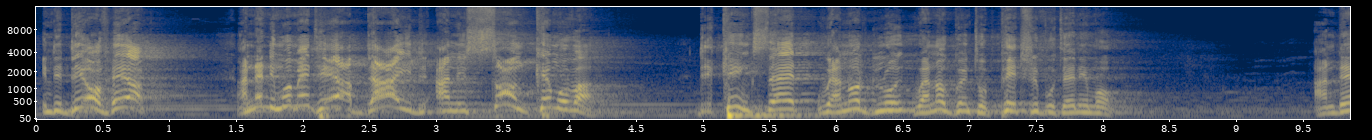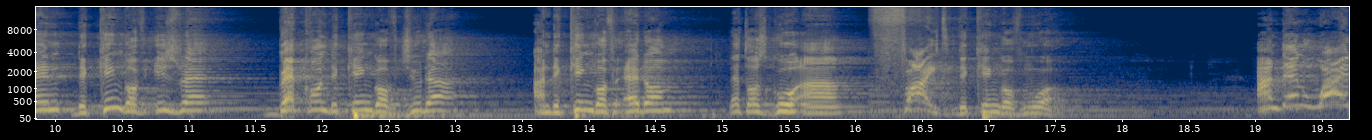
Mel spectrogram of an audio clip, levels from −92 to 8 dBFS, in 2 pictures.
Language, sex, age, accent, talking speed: English, male, 50-69, Nigerian, 170 wpm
